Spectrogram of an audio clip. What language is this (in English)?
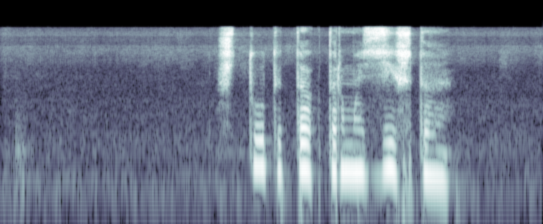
Russian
